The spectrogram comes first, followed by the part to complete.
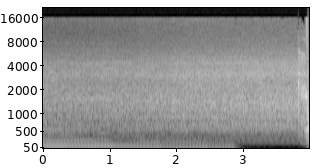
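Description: Steady in-flight cabin noise of a Cirrus SR20 single-engine light aircraft: engine and propeller drone with wind rush, a low hum underneath dropping out about three seconds in.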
